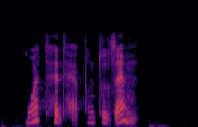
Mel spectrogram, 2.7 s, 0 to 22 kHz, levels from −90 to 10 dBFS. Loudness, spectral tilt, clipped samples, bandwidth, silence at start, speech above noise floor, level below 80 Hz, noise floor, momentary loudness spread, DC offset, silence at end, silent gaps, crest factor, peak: -41 LUFS; -4 dB/octave; under 0.1%; 9 kHz; 0.35 s; 37 dB; -82 dBFS; -78 dBFS; 13 LU; under 0.1%; 0.6 s; none; 26 dB; -18 dBFS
